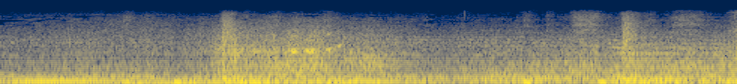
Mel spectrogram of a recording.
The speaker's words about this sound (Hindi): क्या बकवास गाड़ी खरीदी है? और तेज।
